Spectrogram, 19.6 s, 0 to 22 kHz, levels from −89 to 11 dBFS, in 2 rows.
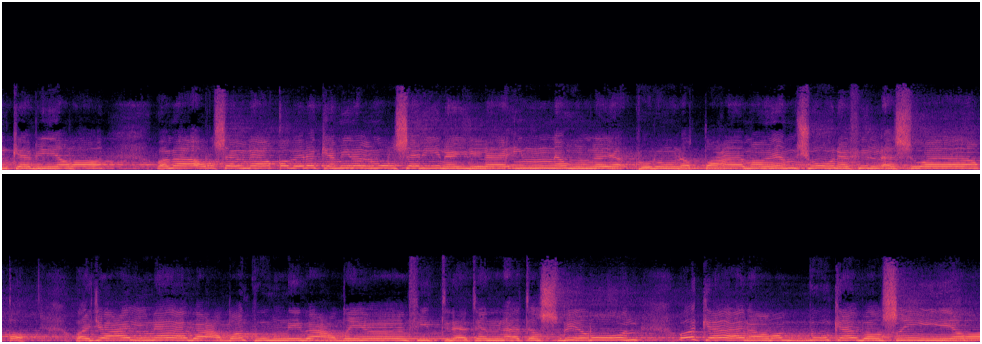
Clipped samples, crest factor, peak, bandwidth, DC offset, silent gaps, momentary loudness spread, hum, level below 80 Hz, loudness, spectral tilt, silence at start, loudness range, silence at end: under 0.1%; 10 dB; -6 dBFS; 11 kHz; under 0.1%; none; 3 LU; none; -48 dBFS; -17 LUFS; -5 dB/octave; 0 s; 1 LU; 0 s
